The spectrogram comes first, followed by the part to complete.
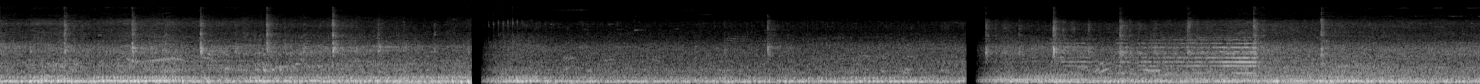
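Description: Street traffic: motorcycle and car engines running and passing, with a vehicle horn sounding for about a second and a half near the end. The sound breaks off abruptly twice where the shots change.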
